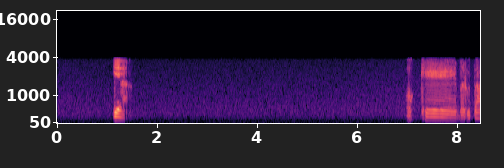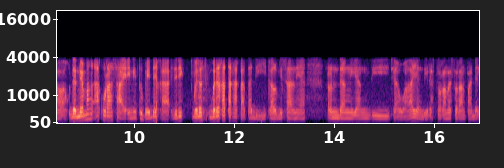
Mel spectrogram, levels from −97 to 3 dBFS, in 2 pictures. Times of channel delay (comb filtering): none

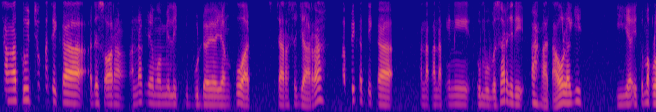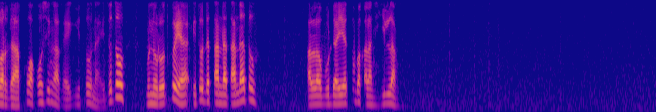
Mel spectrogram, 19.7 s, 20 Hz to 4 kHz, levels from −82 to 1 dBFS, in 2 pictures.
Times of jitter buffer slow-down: 2.19-2.56

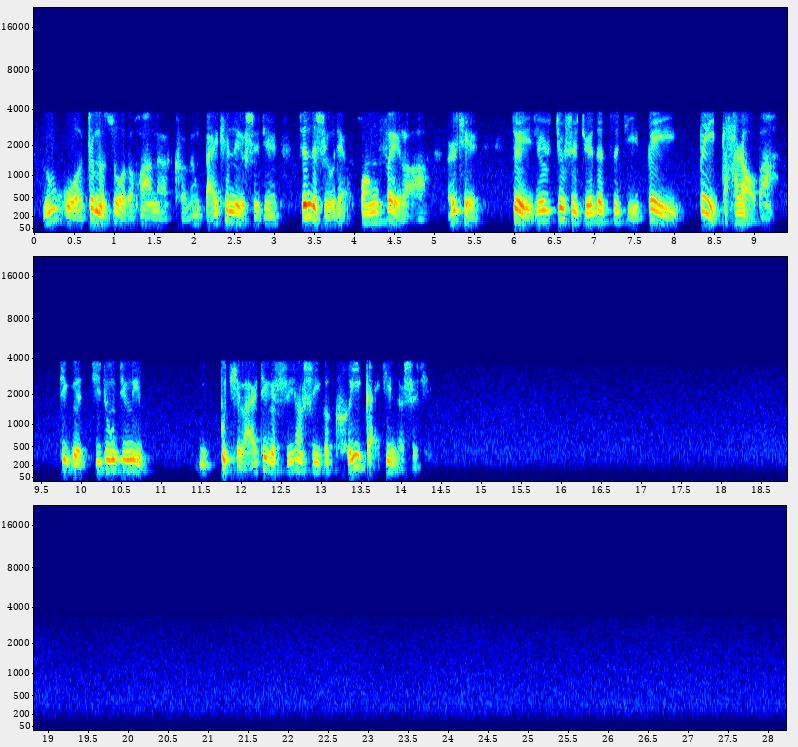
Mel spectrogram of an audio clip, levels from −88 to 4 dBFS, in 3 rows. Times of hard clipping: none

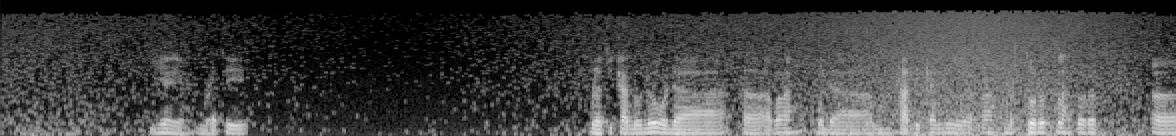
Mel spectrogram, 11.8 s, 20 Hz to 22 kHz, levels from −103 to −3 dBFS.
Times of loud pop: none

